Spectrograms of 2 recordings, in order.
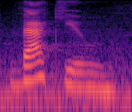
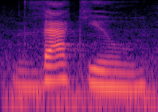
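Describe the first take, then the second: No difference in how they are said.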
